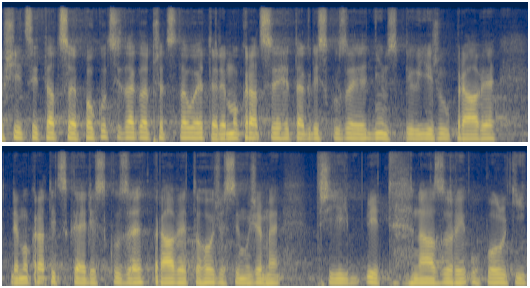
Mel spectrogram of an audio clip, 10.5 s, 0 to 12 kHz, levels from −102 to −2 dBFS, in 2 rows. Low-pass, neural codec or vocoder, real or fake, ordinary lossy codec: 9.9 kHz; vocoder, 22.05 kHz, 80 mel bands, WaveNeXt; fake; MP3, 96 kbps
